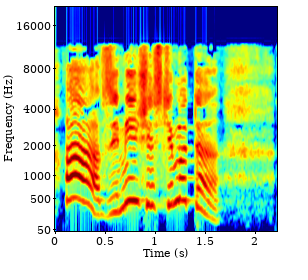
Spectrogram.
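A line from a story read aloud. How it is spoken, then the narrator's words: Laughing. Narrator (Bulgarian): Засмял се царят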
